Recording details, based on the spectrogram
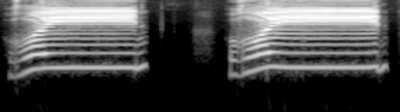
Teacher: गईन और खौ का मखरज सेम है, इसको मोटा पड़ा जाता है, इसकी अदायगी करते वक्त आवाज जारी रहती है।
